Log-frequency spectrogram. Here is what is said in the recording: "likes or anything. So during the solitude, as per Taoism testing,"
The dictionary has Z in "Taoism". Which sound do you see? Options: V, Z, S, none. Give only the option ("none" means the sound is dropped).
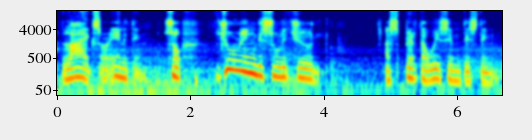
S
